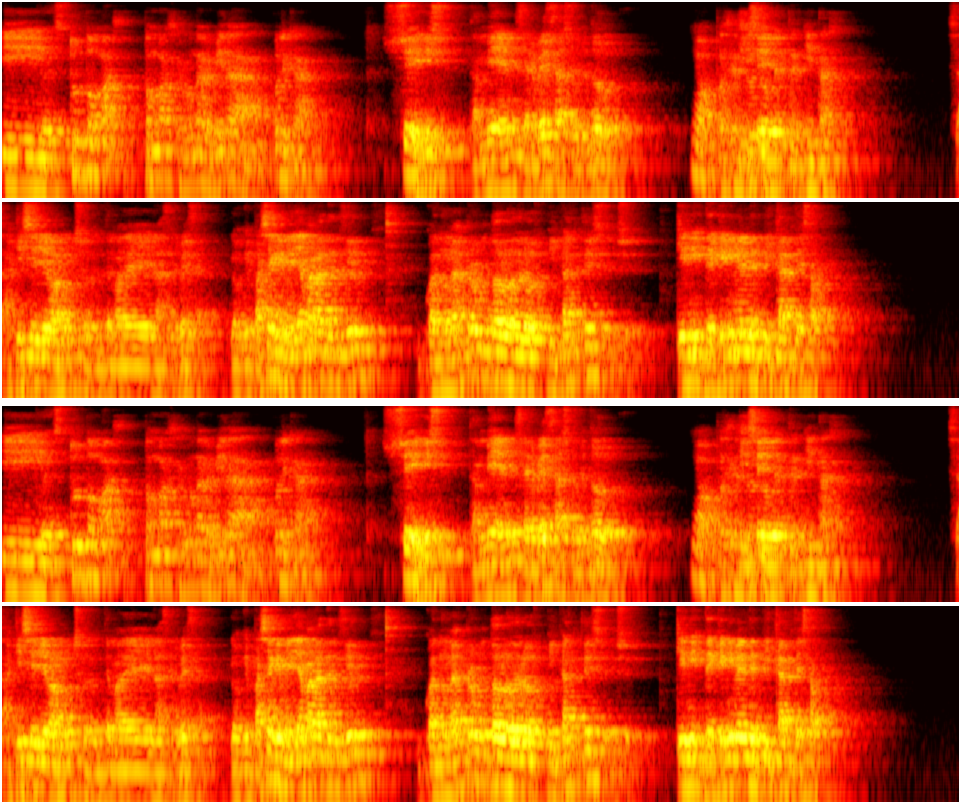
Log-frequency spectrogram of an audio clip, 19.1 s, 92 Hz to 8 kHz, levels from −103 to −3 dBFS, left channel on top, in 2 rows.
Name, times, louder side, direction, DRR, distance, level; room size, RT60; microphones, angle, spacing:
voice 1, 0.0-3.1 6.9-8.4, left 1 dB, 25° left, -5 dB, 0.5 m, -37 dB
voice 2, 3.8-4.4 4.7-6.1 7.4-7.8 9.5-11.6 11.9-13.2 13.8-15.9 16.3-17.7, right 2 dB, 35° right, -3 dB, 0.4 m, -29 dB
2.1 x 2.0 x 3.4 m, 0.94 s
head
